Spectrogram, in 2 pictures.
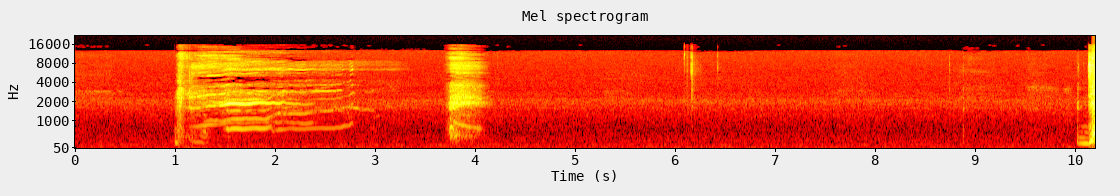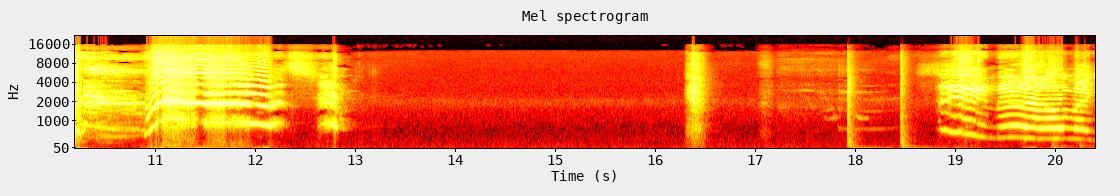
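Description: A young woman laughs loudly and shrieks close to a microphone.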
